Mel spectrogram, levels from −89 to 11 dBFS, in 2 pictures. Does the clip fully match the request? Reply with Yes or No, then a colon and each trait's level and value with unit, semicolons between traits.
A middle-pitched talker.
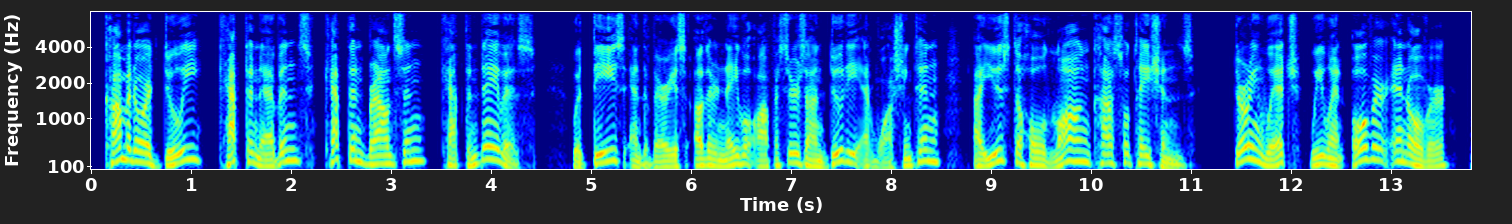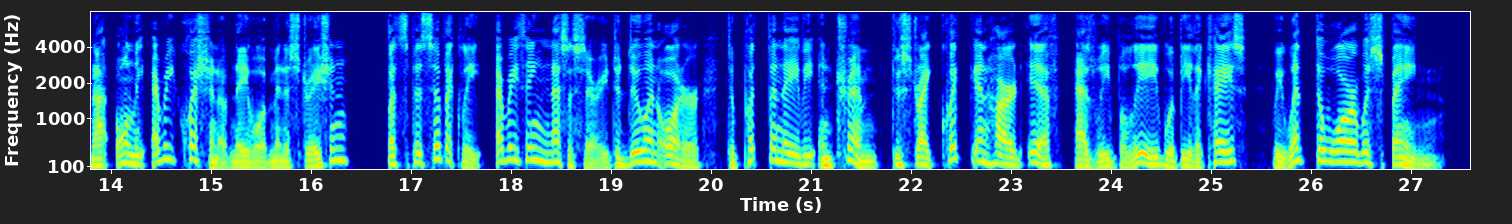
Yes: medium, 145 Hz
